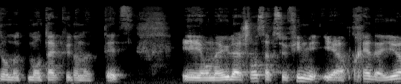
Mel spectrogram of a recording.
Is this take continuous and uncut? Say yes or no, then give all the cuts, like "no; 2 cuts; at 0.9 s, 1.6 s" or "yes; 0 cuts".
no; 1 cut; at 2.7 s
